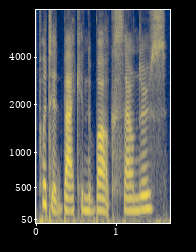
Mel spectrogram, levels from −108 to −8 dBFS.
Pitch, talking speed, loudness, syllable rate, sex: 185 Hz, 250 wpm, -20 LUFS, 5.1 syllables/s, female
